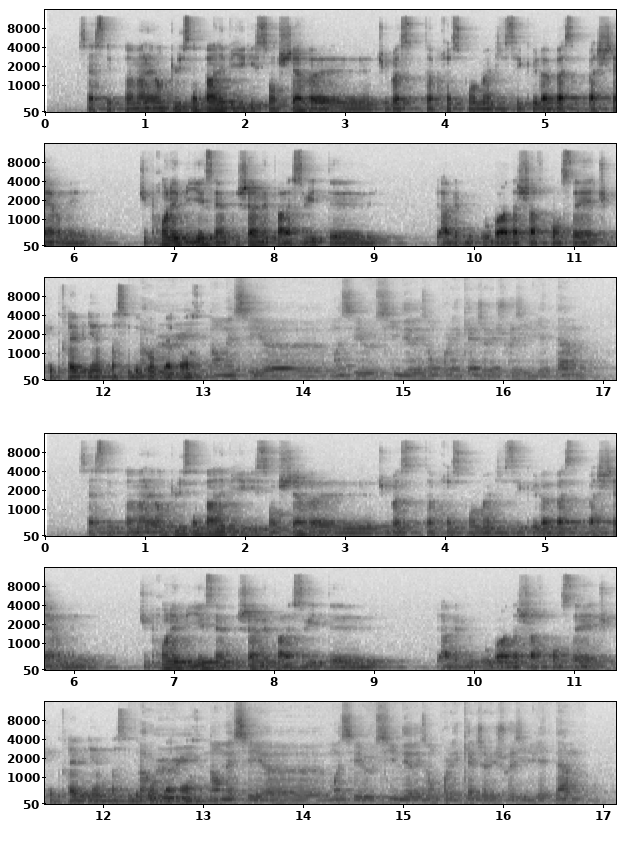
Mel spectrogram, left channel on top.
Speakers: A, on the left; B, on the right.
A: Ça, c'est pas mal. Et en plus, à part les billets qui sont chers, euh, tu vois, c'est- d'après ce qu'on m'a dit, c'est que là-bas, c'est pas cher, mais tu prends les billets, c'est un peu cher, mais par la suite, euh, avec le pouvoir d'achat français, tu peux très bien passer de
B: Ah
A: bonnes
B: oui,
A: vacances.
B: oui, oui. non, mais c'est euh, moi, c'est aussi une des raisons pour lesquelles j'avais choisi le Vietnam.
